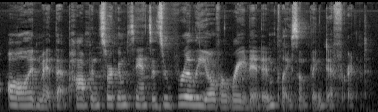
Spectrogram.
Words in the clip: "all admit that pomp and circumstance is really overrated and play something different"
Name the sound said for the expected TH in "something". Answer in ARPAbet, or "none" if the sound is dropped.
TH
